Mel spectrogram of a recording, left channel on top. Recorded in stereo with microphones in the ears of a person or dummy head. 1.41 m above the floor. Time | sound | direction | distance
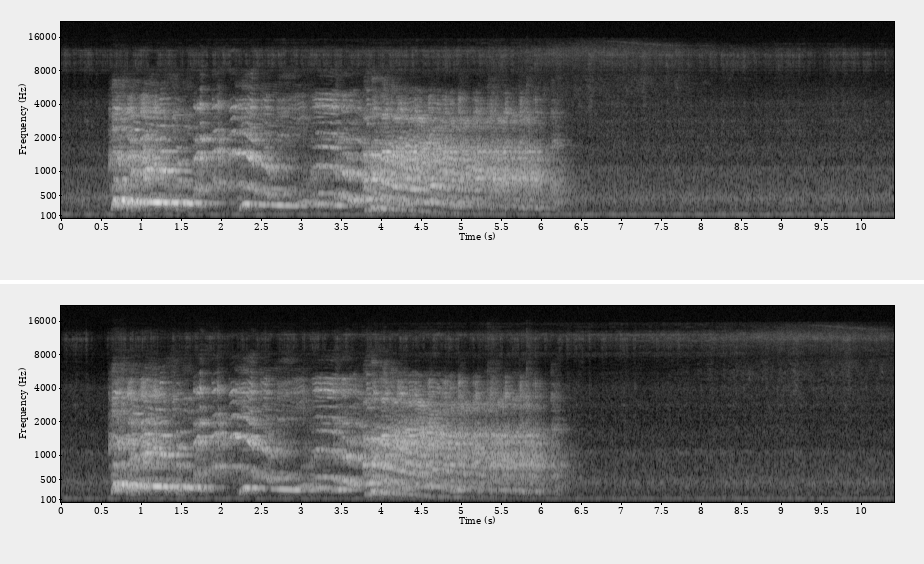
0.6 | laughter | 10° right (ahead or behind) | 0.6 m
